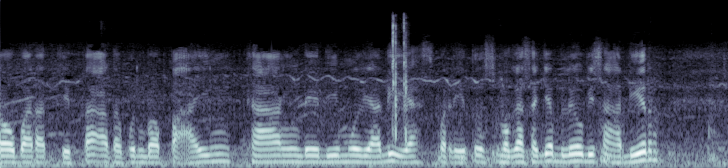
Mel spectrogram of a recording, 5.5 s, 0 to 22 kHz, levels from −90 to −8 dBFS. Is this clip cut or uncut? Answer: uncut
